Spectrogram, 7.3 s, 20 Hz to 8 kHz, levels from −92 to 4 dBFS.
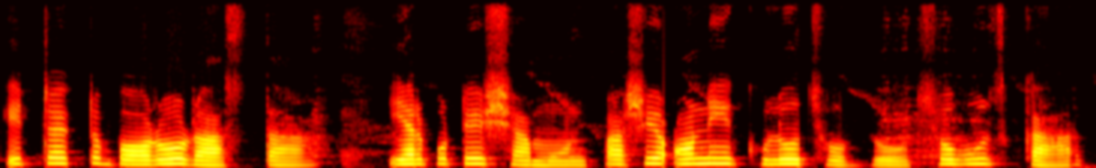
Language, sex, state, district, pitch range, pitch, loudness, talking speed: Bengali, female, West Bengal, Cooch Behar, 195-245 Hz, 230 Hz, -18 LUFS, 90 wpm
